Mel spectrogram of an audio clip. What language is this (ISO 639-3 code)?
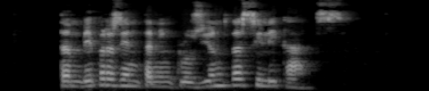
cat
